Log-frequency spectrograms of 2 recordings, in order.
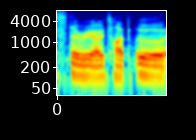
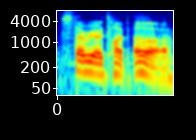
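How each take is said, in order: First: It is said with a Japanese accent. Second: It is said with a plain English accent. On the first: The speaker calls it wrong. "in a Japanese accent" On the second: The speaker calls it right. "I think stereotype-er rather than"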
